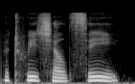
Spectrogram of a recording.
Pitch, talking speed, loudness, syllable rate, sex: 170 Hz, 175 wpm, -15 LUFS, 3.3 syllables/s, female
